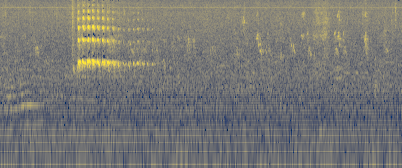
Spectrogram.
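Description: Wild birds calling: one drawn-out high call about a second and a half in, falling slightly, then faint scattered chirps.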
